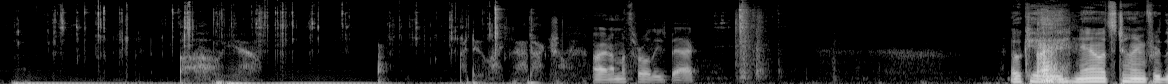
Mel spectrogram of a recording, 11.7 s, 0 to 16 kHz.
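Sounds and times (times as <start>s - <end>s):
plastic Lego bricks crunching and clattering in hands: 0.0s - 5.4s
speech: 5.9s - 7.1s, 10.1s - 11.6s.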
